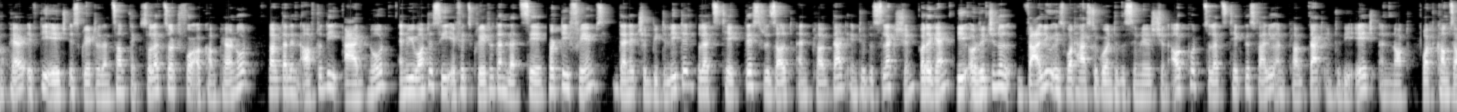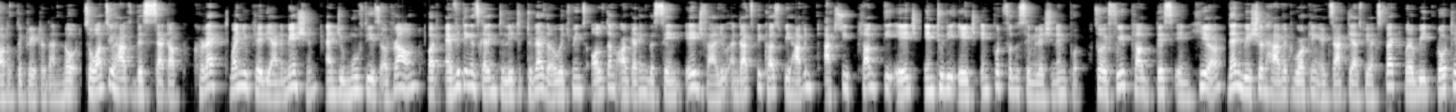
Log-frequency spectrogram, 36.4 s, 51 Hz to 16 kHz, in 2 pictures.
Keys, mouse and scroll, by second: 0.3 shift+a, 4.2 middle click, 4.2-4.8 scroll up 1, 4.9-7.3 drag, 8.4 middle click, 9.2 click, 9.6-10.9 drag, 11.3 middle click, 11.5 click, 12.1 click, 13.5 middle click, 13.9 click, 14.3 middle click, 15.4-16.5 drag, 17.4 drag, 17.7 middle click, 18.1 click, 18.9 click, 20.0 scroll down 2, 21.1 space, 22.2 middle click, 23.4 click, 25.0 middle click, 25.3-25.6 scroll up 2, 26.0 middle click, 27.1 scroll down 2, 27.2 middle click, 28.5 click, 29.1 click, 30.1 click, 30.6 scroll down 1, 31.7-33.2 drag, 33.4 click, 34.3 middle click, 35.4 space, 36.1-36.4 drag.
